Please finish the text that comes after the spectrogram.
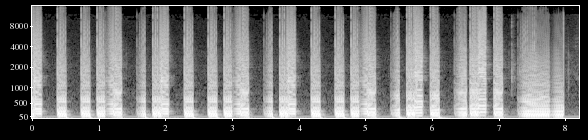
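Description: A single electric guitar note heavily processed into gritty synth-like EDM bass stabs in a choppy rhythmic pattern, loud and pulsing, ending in a longer sustained distorted hit.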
